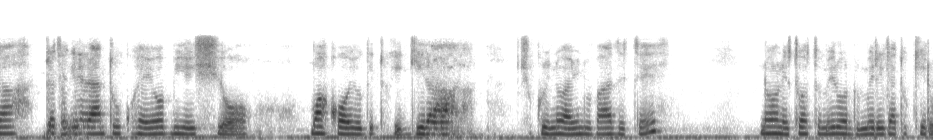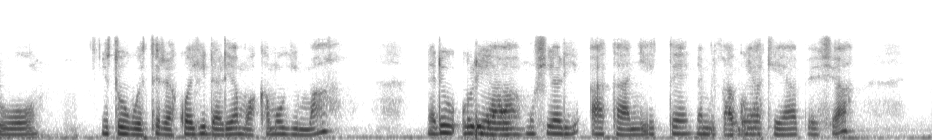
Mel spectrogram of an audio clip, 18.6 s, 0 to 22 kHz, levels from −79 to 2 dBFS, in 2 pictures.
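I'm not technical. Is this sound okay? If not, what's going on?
No. The speech turns hoarse, scratchy and gargly in six short bursts: 0.44 to 0.89 s, just before "nĩ tũkũheo mbia icio", 2.49 to 2.81 s, 4.29 to 4.97 s, 9.70 to 10.15 s, before "nĩ tũ gweterera kwa", 13.98 to 14.49 s, before "mũciari atanyĩte na", and 16.42 to 17.02 s. These are AMR bit errors. On a weak phone link, some of the less protected parts of the coded speech arrived corrupted. The first burst is the roughest.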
